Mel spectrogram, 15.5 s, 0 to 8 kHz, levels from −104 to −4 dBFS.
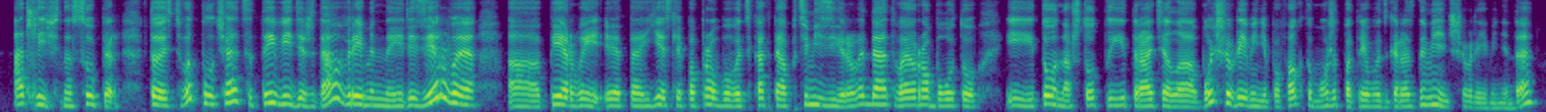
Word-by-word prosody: Отлично, 215 -6 -1
супер. 220 +5 0 0.3
То 220 - +5
есть 185 +1 +1
вот, 370 - +1
получается, 250 +2 +1
ты 245 +6 +3
видишь, 195 -7 -1
да, 370 - +2
временные 190 - +2
резервы. 215 - +4 0.3
А, 160 -2 -2
1- 180 -6 +3
это 175 -1 -1
если 185 +2 -2
попробовать 175 -2 -1
как-то 190 -2 0
оптимизировать, 175 0 -2
да, 215 -1 +5
твою 190 0 +1
работу. 175 -4 -1 0.2
И 170 -2 -4
то, 215 +4 +3
на 160 -3 -3
что 180 +4 -3
ты 185 0 -6
тратила 165 -4 +1
больше 260 - +2
времени, 170 -7 -1
по 155 0 -7
факту 185 +2 -2
может 175 +5 -6
потребовать 160 0 -2
гораздо 160 +7 -2
меньше 195 -7 -3
времени, 125 -3 -9
да? 115 - 0
185 Hz, 145 wpm, -23 LUFS, 165-210 Hz, 0.3 s, То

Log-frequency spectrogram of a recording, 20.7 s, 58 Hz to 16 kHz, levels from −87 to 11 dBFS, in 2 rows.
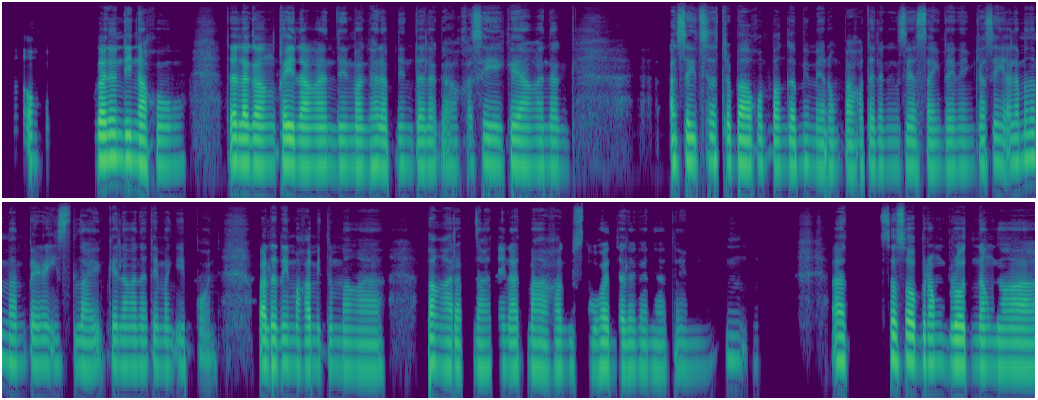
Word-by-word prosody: Oo, 170 -4 -4 0.6
ganun 180 +1 +9
din 175 -1 +4
ako, 150 0 +2 0.4
talagang 155 -1 +6
kailangan 150 -1 +5
din 150 0 -2
maghanap 145 0 0
din 150 0 -7
talaga 145 0 -2
kasi 150 0 -2
kaya 150 -1 +3
nga 150 - -1
nag 145 -2 -5 1.0
aside 160 0 +3
sa 170 -2 0
trabaho 155 -1 +3
kong - - -21
panggabi 150 +1 -1
meron 140 0 -5
pa 135 - 0
'ko 140 +1 -5
talagang 145 0 -5
sina-sideline-nan 145 0 -3
kasi 150 +1 -3
alam 160 +2 -1
mo 175 - -2
naman 160 -3 -2
pera 155 0 -2
is 155 +1 -4
life, 145 -1 -4
kailangan 150 -1 -3
natin 150 0 -7
mag-ipon 150 -4 -11 0.4
para 155 0 +5
din 155 +1 -2
makamit 150 0 -2
yung 145 - -7
mga 140 0 -5 0.4
pangarap 145 -4 +1
natin 145 +1 -5
at 140 - -2
mga 140 -1 0
kagustuhan 140 0 -2
talaga 140 0 -3
natin. 140 +2 -11
Mm, 175 -1 -11 0.8
at 170 -1 +3 0.3
sa 180 - +1
sobrang 160 -1 +4
broad 155 -1 +4
ng 150 -1 0
mga 145 0 +1
150 Hz, 155 wpm, -23 LUFS, 145-155 Hz, 1.0 s, ganun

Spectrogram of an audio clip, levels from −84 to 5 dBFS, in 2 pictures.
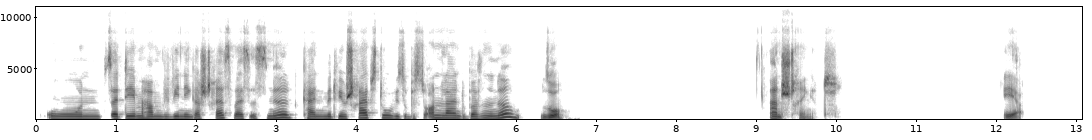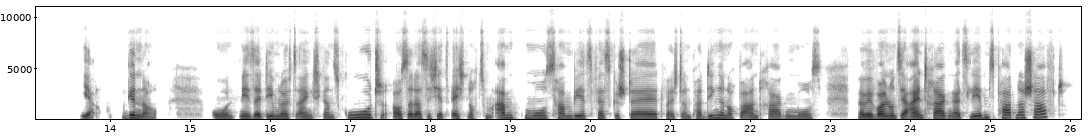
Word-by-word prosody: Und 195 -1 -4
seitdem 205 +1 -1
haben 190 -1 -3
wir 180 0 -12
weniger 190 -2 -3
Stress, 225 +6 -3
weil - - 0
es 185 - -7
ist, 190 - -8
ne, 260 +6 -1
kein: 190 -2 -3
„Mit 190 -1 -5
wem 190 -1 -2
schreibst 245 +4 +2
du, 235 -1 -2
wieso 190 -2 -8
bist 185 +2 -12
du - - -7
online?“ 230 -2 -1
Du 185 - -15
bas 190 +2 -3
ne 215 -1 -4
ne? 280 +6 0 0.3
So. - - +2 2.6
Anstrengend. - - -1 2.1
Ja. - - -2 1.3
Ja. - - +3 0.3
Genau. - - +5 0.7
Und 195 -1 -2
ne, 205 -1 +3
seitdem 195 +2 +2
läuft's 200 -1 0
eigentlich 190 0 -2
ganz 180 -1 -6
gut, 275 +3 +1
außer 200 +2 +3
dass 195 0 +3
ich 200 - -4
jetzt 195 -2 -2
echt 195 0 +1
noch 195 - -4
zum 195 - -10
Amt 240 +2 +2
muss, 230 0 -2
haben 220 -1 0
wir 220 - +3
jetzt 215 -1 -2
festgestellt, 205 -2 +1
weil - - -2
ich 175 - -7
da 185 - -5
'n 180 - -7
paar 185 0 -3
Dinge 235 +7 0
noch 215 -1 -3
beantragen 205 -2 -1
muss. 200 +1 -6 0.4
Weil 190 - +4
wir 190 0 +5
wollen 210 +2 +8
uns 215 -1 +1
ja 205 - +5
eintragen 220 +1 +5
als 185 0 0
Lebenspartnerschaft 255 +6 +1
205 Hz, 150 wpm, -24 LUFS, 195-230 Hz, 2.6 s, wollen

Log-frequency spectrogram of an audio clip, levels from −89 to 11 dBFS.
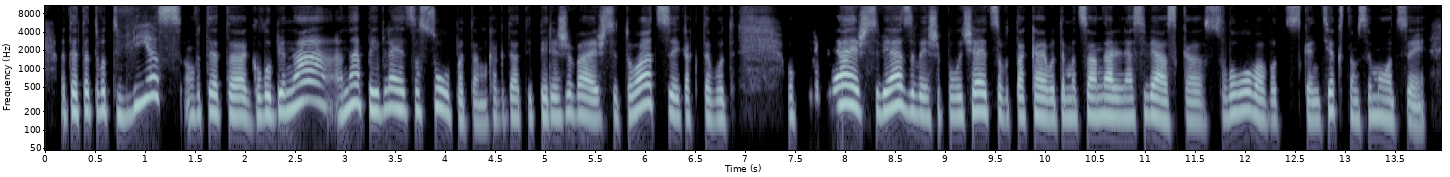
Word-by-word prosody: Вот 175 +2 -7
этот 200 +1 0
вот 205 -2 -3
вес, 285 - +1
вот 180 +3 -7
эта 175 -3 +2
глубина, 210 - +2
она 250 +10 +2
появляется 215 -2 +1
с 200 - -4
опытом, 145 - -2
когда 155 +2 -6
ты 160 0 -12
переживаешь 170 -2 0
ситуации, 185 - +1
как-то 160 0 -6
вот 150 -1 -7 0.5
укрепляешь, 255 - +3
связываешь, 200 -5 +3
и - - -14
получается 180 +2 0
вот 160 - -14
такая 170 -1 +1
вот 155 0 -4
эмоциональная 165 0 +1
связка 150 -4 0
слова 180 +5 -1
вот 145 -2 -8
с - - -6
контекстом, 155 +2 -4
с 150 - -4
эмоцией. 150 -7 -4
175 Hz, 140 wpm, -22 LUFS, 160-205 Hz, 0.5 s, укрепляешь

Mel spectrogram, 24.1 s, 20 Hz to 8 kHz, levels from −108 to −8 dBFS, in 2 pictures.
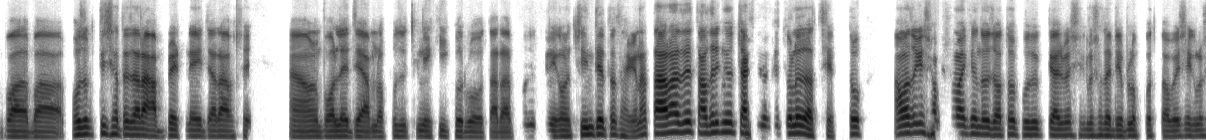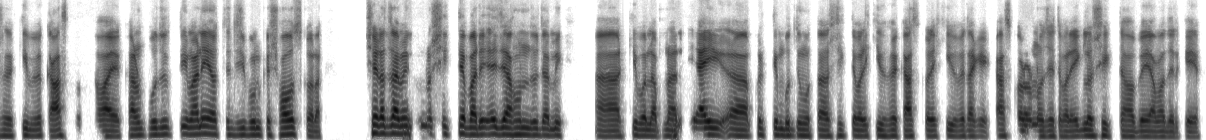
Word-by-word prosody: বা 110 -1 +4 0.2
বা 105 - +1 0.3
প্রযুক্তির 145 +3 +1
সাথে 145 -2 0
যারা 135 0 +7
আপডেট 120 +3 -2
নেই 120 - +1
যারা 115 0 +1
হচ্ছে 115 +1 -9 0.5
আ - - 0 0.3
বলে 110 +1 +2
যে - - +2
আমরা 105 -1 -4
প্রযুক্তি 115 -1 -7
নিয়ে 110 -2 -3
কি 115 - -5
করবো, 105 -2 -1 0.2
তারা 100 0 -1
প্রযুক্তি 355 0 -14
নিয়ে 115 -1 -1
কোন 115 - 0
চিন্তিত 150 +1 +3
থাকে 105 -2 -2
না। - - +1
তারা 170 +3 +10
যে 210 - +6
তাদের 175 +2 +4
কিন্তু 200 -1 +2
চাকরি 165 -2 +4
বাকরি 165 +1 -12
চলে 170 +1 +5
যাচ্ছে। 120 -2 0 0.2
তো - - 0 0.4
আমাদেরকে 180 +3 +4
সবসময় 175 +2 -1
কিন্তু 160 -2 +2
যত 135 -1 0
প্রযুক্তি 140 -1 -3
আসবে 130 +1 +1
সেগুলোর 125 0 -7
সাথে 130 -1 0
ডেভেলপ 120 +1 -2
করতে 120 0 -7
হবে। 115 +1 0
সেগুলোর 120 0 -4
সাথে 120 -1 -4
কিভাবে 125 -2 -3
কাজ 120 +2 +3
করতে - - -27
হয়। 115 -1 +5
কারণ 130 0 +1
প্রযুক্তি 145 +1 -3
মানেই 160 +2 +4
হচ্ছে 145 -1 -9
জীবনকে 140 0 -2
সহজ 145 +1 +4
করা। 110 -2 -2 0.5
সেটা 175 -1 +6
যদি 170 - +6
আমি 165 - +3
কোন 165 - -8
শিখতে 160 +1 -1
পারি। 150 0 +5
এই - - +5
যে 150 - +6
এখন 145 +1 +1
যদি 135 0 -1
আমি 135 0 -1 0.4
আ - - +1 0.3
কি - - -8
বলে 125 -1 +2
আপনার 120 0 -1 0.2
AI 140 +1 +6 0.2
আ - - +4 0.2
কৃত্রিম 140 -1 -4
বুদ্ধিমত্তা 125 -1 -2
শিখতে 125 0 -7
পারি 115 -1 +1
কিভাবে 120 -1 -2
কাজ 115 - +3
করে, 115 - 0
কিভাবে 115 -1 -4
তাকে 115 0 -2
কাজ 125 - -1
করানো 115 -1 -1
যেতে 115 - -4
পারে। 110 - -1
এগুলো 125 +1 0
শিখতে 120 -3 -5
হবে 110 0 -1
আমাদেরকে। 105 -1 -4
125 Hz, 225 wpm, -23 LUFS, 115-150 Hz, 0.5 s, তারা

